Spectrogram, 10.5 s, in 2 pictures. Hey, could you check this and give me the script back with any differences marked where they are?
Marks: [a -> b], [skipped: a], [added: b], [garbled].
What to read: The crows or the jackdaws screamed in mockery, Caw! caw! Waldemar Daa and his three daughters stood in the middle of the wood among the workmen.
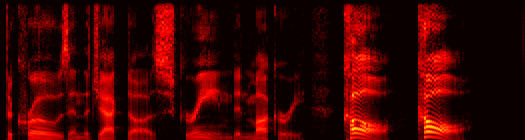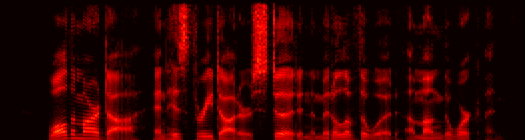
The crows [or -> and] the jackdaws screamed in mockery, Caw! caw! Waldemar Daa and his three daughters stood in the middle of the wood among the workmen.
